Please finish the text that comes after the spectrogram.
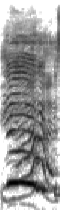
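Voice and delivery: loud, high laughing yeah; real laughing. Real, not acted. Host agreeing with guest's joke, laughing hard. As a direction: agree through a big burst of laughter.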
